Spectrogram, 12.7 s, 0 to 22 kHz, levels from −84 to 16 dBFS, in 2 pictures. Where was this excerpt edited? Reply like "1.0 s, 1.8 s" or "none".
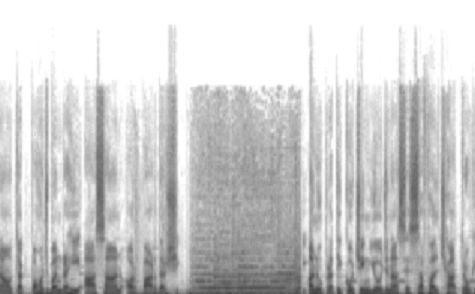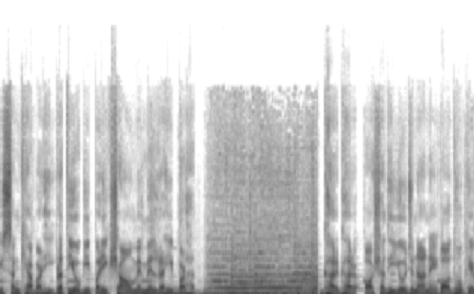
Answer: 2.5 s, 4.1 s, 9.0 s, 10.6 s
